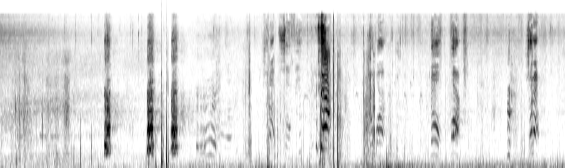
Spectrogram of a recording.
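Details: Little dog barking at a cat: a few sharp, broadband barks around the two-to-three-second mark and again near six seconds, mixed with whiny voiced sounds and a person talking over low background rumble.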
